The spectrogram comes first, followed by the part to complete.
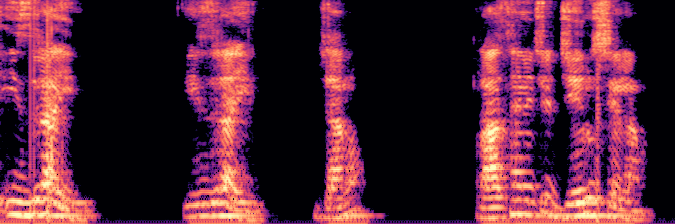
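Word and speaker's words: Jerusalem: ইসরাইল জানো রাজধানী হচ্ছে জেরুসালেম বা জেরুজালেম একচুয়ালি এটার উচ্চারণটা হচ্ছে জেরুসলাম জেরুসালেম মুদ্রা হচ্ছে সেকেল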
